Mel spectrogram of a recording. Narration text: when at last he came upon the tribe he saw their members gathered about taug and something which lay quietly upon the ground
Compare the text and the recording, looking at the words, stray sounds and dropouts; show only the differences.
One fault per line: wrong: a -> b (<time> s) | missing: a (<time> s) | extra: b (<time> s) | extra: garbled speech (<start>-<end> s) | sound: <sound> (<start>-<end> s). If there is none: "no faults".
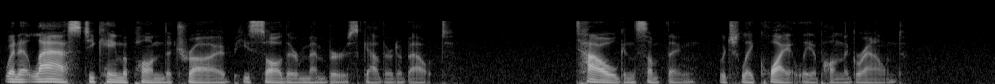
no faults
